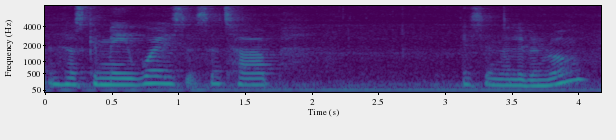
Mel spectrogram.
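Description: A woman speaks at a fairly low pitch with ordinary pitch variation. Audible room echo and light background noise are present. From Spain. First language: Spanish. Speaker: home vlogger. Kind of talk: casual unboxing talk to camera. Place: home room. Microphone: phone near.

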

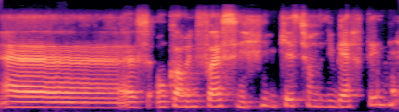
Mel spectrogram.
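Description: Against a quiet background, a woman speaks at a fairly low pitch with ordinary pitch variation. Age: middle-aged. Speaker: equine-assisted therapist; guest. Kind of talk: online panel discussion. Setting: video call. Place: home room. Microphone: video call.

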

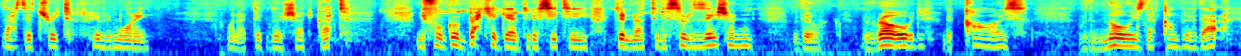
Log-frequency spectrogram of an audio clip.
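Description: A dark, mellow, somewhat breathy tone at a moderate pace, with fairly even intonation, long and frequent pauses, and a dry sound with no echo. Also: man. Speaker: travel vlogger. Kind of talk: casual vlog chat. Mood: calm, appreciative. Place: open country. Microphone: phone near.

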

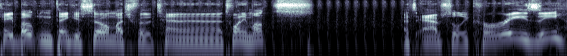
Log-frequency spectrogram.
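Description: Using a normal speaking voice, a man talks at a fairly slow pace with fairly high pitch, lively intonation and very even loudness. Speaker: gaming streamer playing police roleplay. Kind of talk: live-streamed game roleplay with chat commentary. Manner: casual and chatty.

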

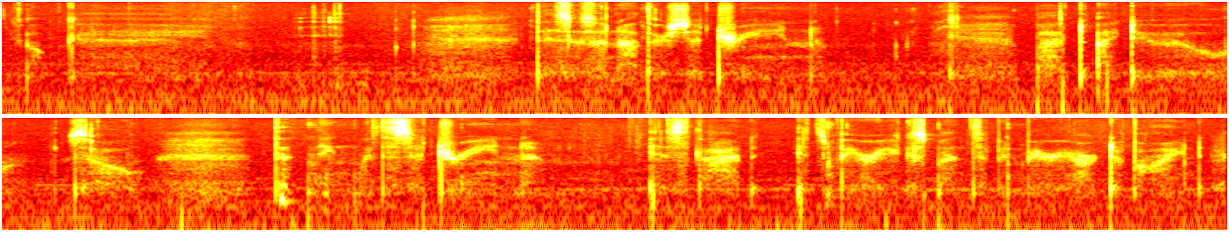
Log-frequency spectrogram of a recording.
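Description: Over loud background noise, a woman talks at a fairly slow pace with long, frequent pauses. The sound is dry with no echo. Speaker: ASMR creator. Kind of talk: ASMR whispered show-and-tell. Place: home room. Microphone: lapel.

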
